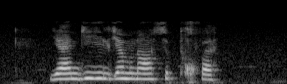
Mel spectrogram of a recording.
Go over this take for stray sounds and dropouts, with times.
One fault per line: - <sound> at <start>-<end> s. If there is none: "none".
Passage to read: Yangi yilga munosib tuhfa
none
